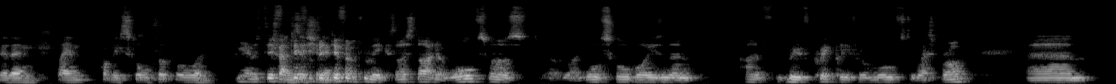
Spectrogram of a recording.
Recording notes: We unfortunately experienced some audio issues with this weeks recording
